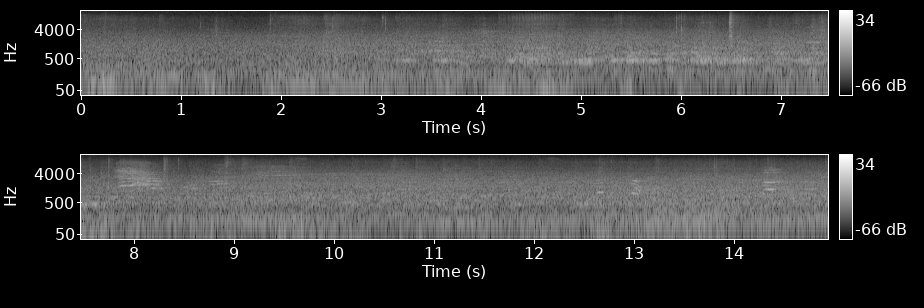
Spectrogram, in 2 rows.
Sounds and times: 0.0s Walking in a small alley 14.9s

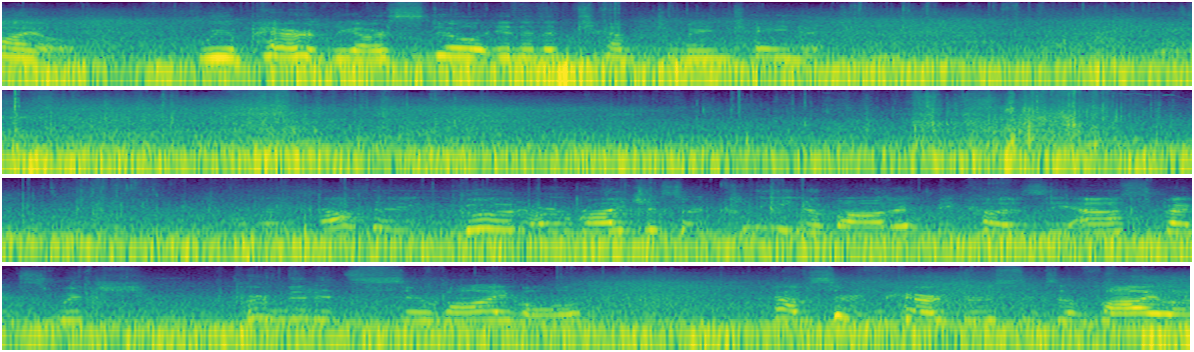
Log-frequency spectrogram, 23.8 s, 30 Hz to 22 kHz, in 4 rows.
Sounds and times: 0.0s lunatic woman 4.4s
13.0s lunatic woman 20.8s
21.7s lunatic woman 23.7s

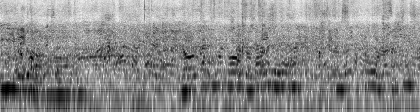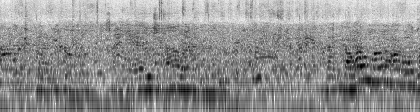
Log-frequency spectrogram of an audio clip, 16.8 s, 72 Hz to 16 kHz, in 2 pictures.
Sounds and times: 0.0s public karaoke stage 16.8s
0.0s visitors and manga fans talking and passing by 16.8s

